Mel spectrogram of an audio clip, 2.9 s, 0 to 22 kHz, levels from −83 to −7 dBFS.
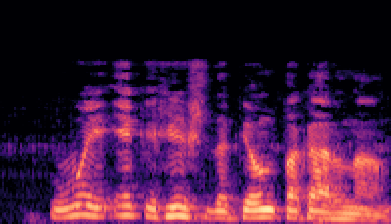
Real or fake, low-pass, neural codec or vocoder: real; 7.2 kHz; none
